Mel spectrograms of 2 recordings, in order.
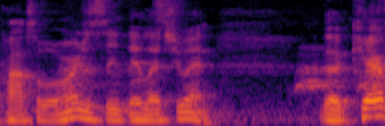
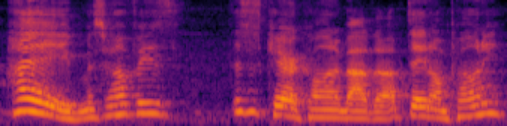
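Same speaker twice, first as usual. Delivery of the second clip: much higher and louder, sing-song mock of a chipper caller; mocking the doctor's voice; 9 semitones higher, 6 dB louder than usual. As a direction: parody her bright phone manner, pitched way up. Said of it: "this is how she sounded".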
